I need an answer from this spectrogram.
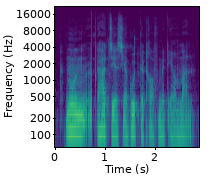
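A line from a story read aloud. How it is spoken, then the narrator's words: Laughing. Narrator (German): lachte Van Geften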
